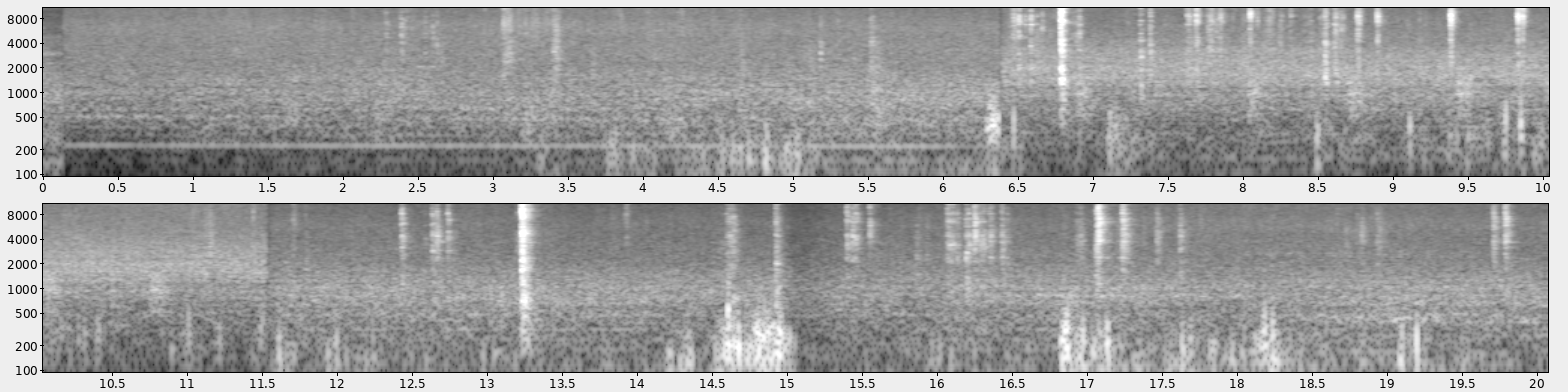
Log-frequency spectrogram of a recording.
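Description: Scattered light clicks and taps of small metal hardware being handled at a car's front grille, over a steady background hum.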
